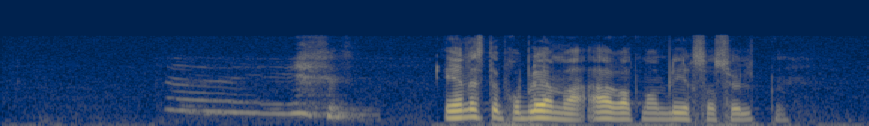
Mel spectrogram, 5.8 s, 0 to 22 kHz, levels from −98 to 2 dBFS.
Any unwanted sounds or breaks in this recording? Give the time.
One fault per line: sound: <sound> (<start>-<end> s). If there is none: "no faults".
sound: laugh (1.1-2.6 s)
